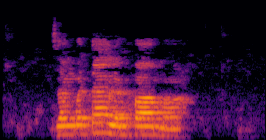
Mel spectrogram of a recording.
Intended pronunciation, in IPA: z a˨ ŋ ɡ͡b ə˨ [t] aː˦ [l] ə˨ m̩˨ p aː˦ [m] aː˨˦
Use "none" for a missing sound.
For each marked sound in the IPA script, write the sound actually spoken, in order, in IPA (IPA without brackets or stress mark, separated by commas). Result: t, l, m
